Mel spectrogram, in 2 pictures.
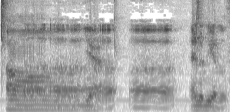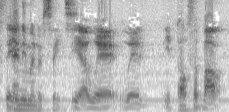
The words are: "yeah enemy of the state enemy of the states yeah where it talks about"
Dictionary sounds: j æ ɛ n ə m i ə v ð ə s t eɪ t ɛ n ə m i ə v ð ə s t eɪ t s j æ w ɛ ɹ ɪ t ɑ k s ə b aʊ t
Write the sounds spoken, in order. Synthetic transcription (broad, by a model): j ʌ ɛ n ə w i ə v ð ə s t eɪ ɛ n ə m i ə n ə s t eɪ t s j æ w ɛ w ɪ t ɑ k s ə b aʊ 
